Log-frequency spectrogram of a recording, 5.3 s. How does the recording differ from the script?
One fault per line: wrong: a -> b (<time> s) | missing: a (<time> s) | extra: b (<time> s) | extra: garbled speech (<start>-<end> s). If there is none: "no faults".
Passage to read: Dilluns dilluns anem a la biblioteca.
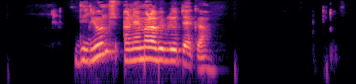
missing: dilluns (1.7 s)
